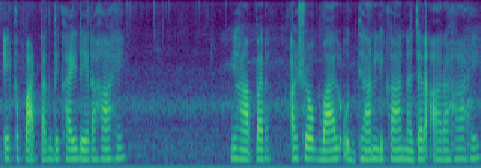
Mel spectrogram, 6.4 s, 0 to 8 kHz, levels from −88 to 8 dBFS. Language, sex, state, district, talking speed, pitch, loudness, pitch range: Hindi, female, Rajasthan, Jaipur, 150 wpm, 175 Hz, -20 LUFS, 170-180 Hz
